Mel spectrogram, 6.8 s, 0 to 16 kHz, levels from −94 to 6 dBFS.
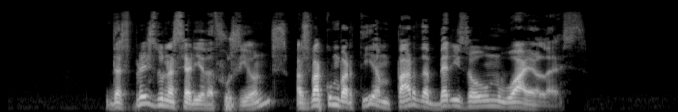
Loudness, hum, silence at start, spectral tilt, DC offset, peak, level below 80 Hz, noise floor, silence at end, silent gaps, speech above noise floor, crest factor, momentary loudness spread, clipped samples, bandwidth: -25 LUFS; none; 1.05 s; -5 dB/octave; under 0.1%; -2 dBFS; -62 dBFS; -86 dBFS; 1.2 s; none; 61 dB; 24 dB; 10 LU; under 0.1%; 11.5 kHz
